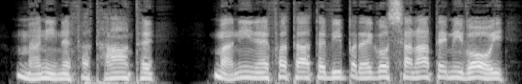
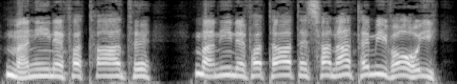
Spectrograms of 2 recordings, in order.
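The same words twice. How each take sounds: First: Imploring little prince, slightly raised pitch; measured first plea; pleading. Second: High, insistent imploring; desperate high-pitched plea; urgent pleading. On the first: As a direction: beg the magic hands, moderately high. Prince begs magic hands, first try. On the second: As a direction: beg in a high-pitched little prince's voice. Prince begs again more urgently. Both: A narrator's reading.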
